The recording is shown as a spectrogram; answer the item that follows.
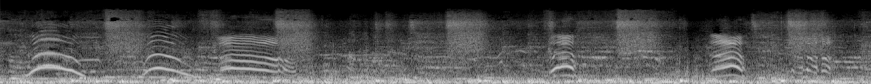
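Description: Loud dance music from a fairground ride's sound system with a heavy bass beat. Several short rising-and-falling whoops sound over it, a quick run of them about two and a half seconds in and two more near the end.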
